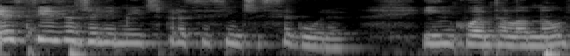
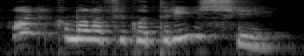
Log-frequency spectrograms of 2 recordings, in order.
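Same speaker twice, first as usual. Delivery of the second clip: permissive parent; 6 semitones higher than usual. Retold or imitated. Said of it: "o exemplo do permissivo".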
